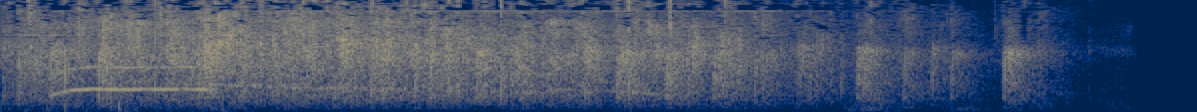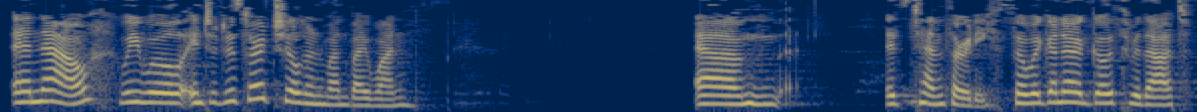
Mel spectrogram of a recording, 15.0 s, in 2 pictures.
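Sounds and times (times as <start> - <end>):
audience applause: 0.0 - 6.8
speech: 7.6 - 10.2, 12.0 - 14.9.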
